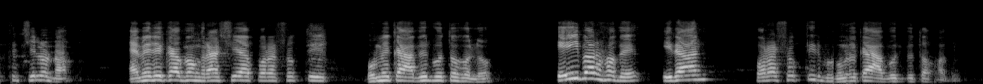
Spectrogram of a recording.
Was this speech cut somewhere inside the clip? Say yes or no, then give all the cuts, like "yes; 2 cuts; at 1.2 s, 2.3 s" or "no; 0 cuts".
yes; 2 cuts; at 6.5 s, 8.3 s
